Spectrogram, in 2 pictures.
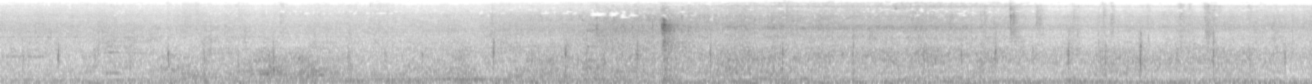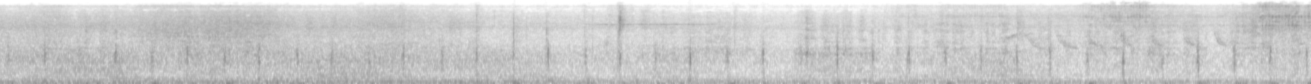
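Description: A runner's regular footsteps on a concrete sidewalk, picked up by a head-mounted GoPro, over a steady low rumble of street traffic.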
